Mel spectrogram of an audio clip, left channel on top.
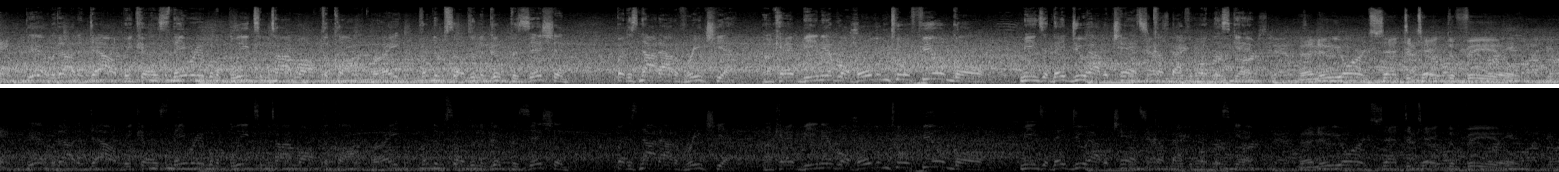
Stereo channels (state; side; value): quieter; right; 30.2 dB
